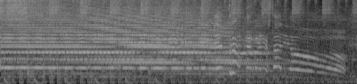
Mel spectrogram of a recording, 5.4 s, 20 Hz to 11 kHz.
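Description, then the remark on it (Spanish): A short train-themed jingle for Onda Cero radio's 'el tren' Liga Santander football coverage: rhythmic chugging beats under sustained horn-like tones, ending with sweeping whistle glides that bend downward, loud and continuous throughout. “el tren de Onda Cero, el tren que quiere, como no, dar cada latido de esta intersemanal, la número 31 en la Liga Santander”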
